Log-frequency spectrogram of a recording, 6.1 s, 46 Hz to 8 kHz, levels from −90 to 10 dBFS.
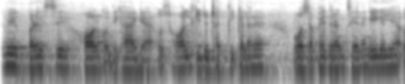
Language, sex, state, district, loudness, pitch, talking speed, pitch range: Hindi, male, Uttar Pradesh, Lucknow, -20 LUFS, 125 Hz, 245 wpm, 120-130 Hz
